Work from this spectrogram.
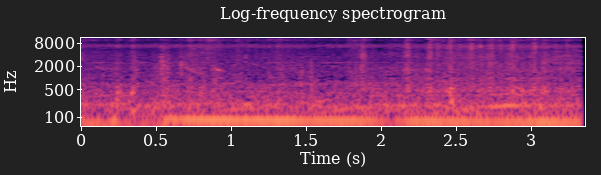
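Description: A Kaldam pigeon cooing close by in a steady low rumble, with other birds clucking and chirping faintly in the background.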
